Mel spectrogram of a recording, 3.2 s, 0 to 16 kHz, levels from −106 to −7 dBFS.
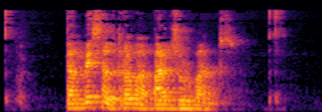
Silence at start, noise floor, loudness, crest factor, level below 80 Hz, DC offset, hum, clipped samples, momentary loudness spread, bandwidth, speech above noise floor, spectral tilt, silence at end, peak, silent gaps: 0.05 s; -57 dBFS; -21 LUFS; 20 dB; -66 dBFS; under 0.1%; none; under 0.1%; 18 LU; 11.5 kHz; 36 dB; -4.5 dB/octave; 0.4 s; -4 dBFS; none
